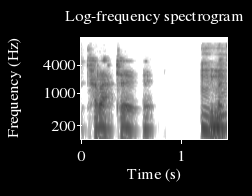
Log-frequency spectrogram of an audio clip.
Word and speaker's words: karate: We might say, for example, karate, but that's not the correct way. It's karate.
